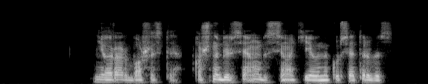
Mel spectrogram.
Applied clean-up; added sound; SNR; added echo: none; none; none; none.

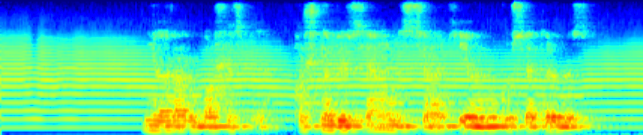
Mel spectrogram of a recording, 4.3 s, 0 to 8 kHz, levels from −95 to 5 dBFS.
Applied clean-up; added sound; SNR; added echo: none; Trumpet; 12 dB; reverberation time 0.6 s.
